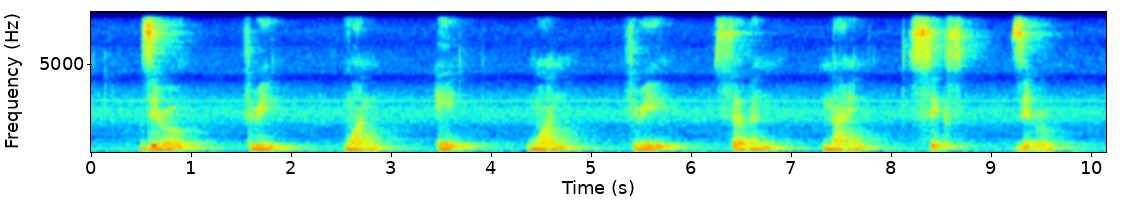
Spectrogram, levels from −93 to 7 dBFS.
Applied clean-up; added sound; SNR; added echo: none; none; none; reverberation time 1.4 s.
